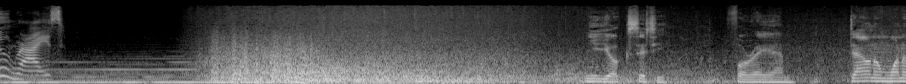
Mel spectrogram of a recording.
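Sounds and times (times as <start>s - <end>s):
speech: 0.2s - 0.7s, 5.9s - 6.8s, 7.4s - 9.0s
waves crashing in from the East River: 1.9s - 9.0s.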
